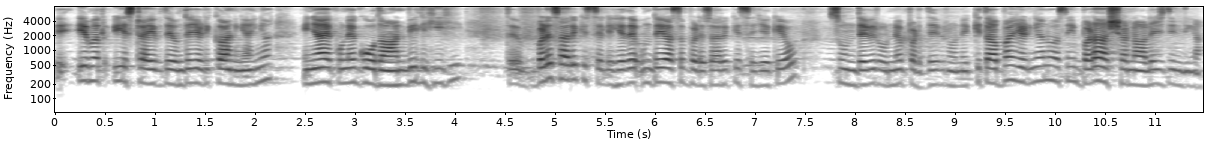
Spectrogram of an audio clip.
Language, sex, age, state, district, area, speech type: Dogri, female, 30-45, Jammu and Kashmir, Reasi, rural, spontaneous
